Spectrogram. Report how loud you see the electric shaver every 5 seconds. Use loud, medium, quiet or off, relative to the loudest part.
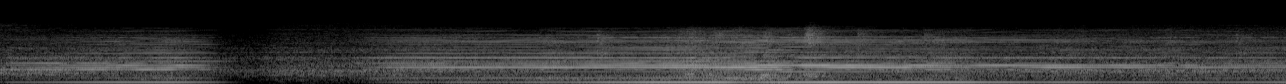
medium, loud, medium.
